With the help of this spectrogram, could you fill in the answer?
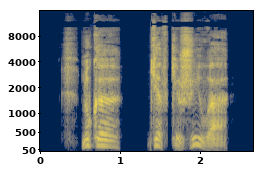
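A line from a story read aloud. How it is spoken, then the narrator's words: Tearful whisper. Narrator (Russian): сквозь слезы прошептала дочерям Бердышиха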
